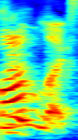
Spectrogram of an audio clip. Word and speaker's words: Monlux: Monlux, exactly like it looks like Monlux. It's Monlux. Is just that straight up phonetic.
